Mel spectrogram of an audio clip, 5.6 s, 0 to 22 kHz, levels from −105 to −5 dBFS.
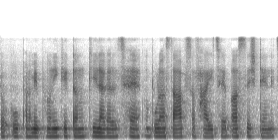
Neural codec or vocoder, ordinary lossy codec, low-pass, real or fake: codec, 16 kHz, 0.9 kbps, LongCat-Audio-Codec; none; 7.2 kHz; fake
